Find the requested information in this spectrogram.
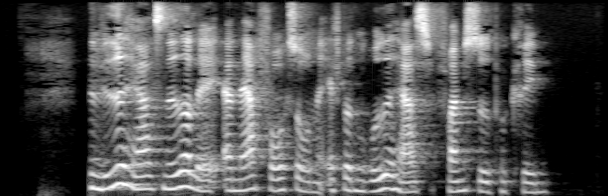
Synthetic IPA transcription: d̥enʋið̞ˠəɦæɐsne̝ð̞ˠɐlɛ̰ɪʔæɐnæɐ̰̥fɒːsd̥ɔ̰̽ːnəʔefd̥ɐd̥enʁøːð̞ˠəɦæɐ̰sfʁamsd̥øð̰ˠpʰɒ̽kʰʁḭm

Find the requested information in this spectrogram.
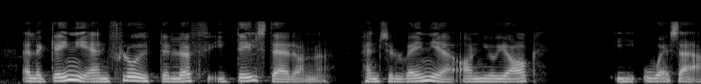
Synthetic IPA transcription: ʔæleɡ̥eniæɐe̝nflo̝ðˠd̥eløfid̥e̝ːlsd̥ɛ̰ːd̥ɐ̰nə | pʰensilʋɛniæʔɒ̽njujɒɡ̥ | ʔiuesæ̰

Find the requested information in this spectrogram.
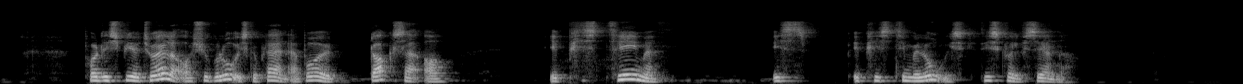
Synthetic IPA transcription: pʰɒ̽d̥e̝sb̥iʁit͡sʰuel̰əʔɒ̽sykʰo̝lo̝̰ːisɡ̥əpʰlɛ̰ːnæɐb̥ɔ̽ːð̞ˠə | d̥ɒ̽ɡ̥sæʔɒ̽ | emə | epʰisd̥ʰe̝mo̝lo̝̰ːisɡ̥d̥iskʰʋælifi̥se̝̰ɐnə

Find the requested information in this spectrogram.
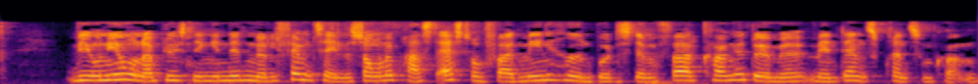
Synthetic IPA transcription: ʋeunio̝̰ːn̩ɒ̽b̥ly̰ːsne̝ŋ̩ine̝d̥n̩ːɔ̽lfem̰t͡sʰɛ̰ːld̥əsɒʊnəpʰʁasd̥æsd̥ʁo̝fɒ̽æd̥me̝ːniɦe̝ð̞̰ˠn̩b̥uɐd̥əsd̥eməfɒɐæd̥̚kʰɒ̽ŋəd̥øməmee̝nd̥æn̰sɡ̥̚pʰʁan̰̥sɒ̽mkʰɒ̽ŋə

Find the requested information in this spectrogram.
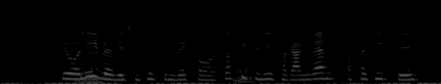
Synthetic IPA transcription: d̥e̝ʋɑ̈liːʋeʋe̝sd̥n̩fulsd̥en̰diʋeɡ̥fɒsːɒ̽feɡ̥̚d̥iliːed̥̚pʰɑ̈ːɡ̥ɑ̈ŋəʋæn̰ɒ̽sɒ̽ɡ̥iɡ̥̚d̥e̝

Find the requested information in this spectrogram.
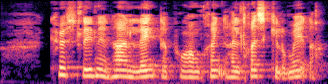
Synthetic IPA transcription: kʰøsd̥linjənɦɑ̈e̝nleŋ̰d̥æpʰɒ̽ɒ̽mkʰʁeŋ̰ɦælt͡sʰʁaskʰilo̝me̝̰ːd̥ɐ

